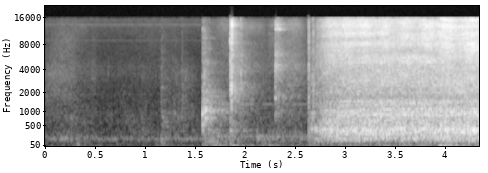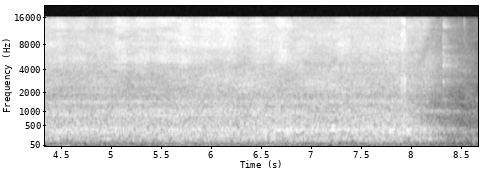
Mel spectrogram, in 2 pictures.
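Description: Hand-held hair dryer switched on about two and a half seconds in, blowing steadily for about five seconds, then switched off and winding down. A couple of handling clicks come before it.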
